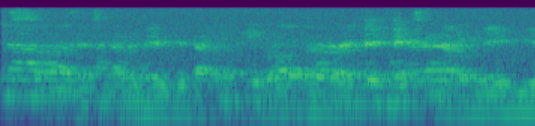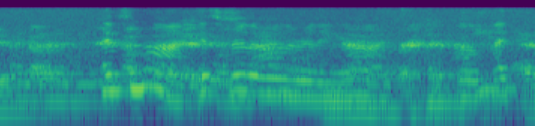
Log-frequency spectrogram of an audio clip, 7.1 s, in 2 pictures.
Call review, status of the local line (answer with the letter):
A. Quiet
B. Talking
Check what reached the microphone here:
B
